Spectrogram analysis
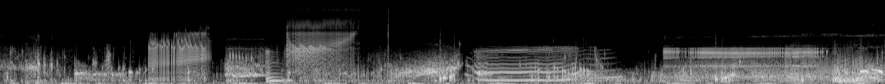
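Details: Simulated stereo sound effect of an upset stomach: gurgles and groaning tones. Stomach rumbling.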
